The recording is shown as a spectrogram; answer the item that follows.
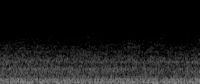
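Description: Low, steady background rumble inside a concrete parking garage.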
